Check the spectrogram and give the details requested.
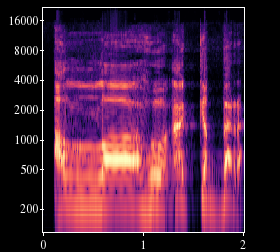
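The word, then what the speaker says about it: الله أكبر: Allahu Akbar. Bagaimana dengan "akep"? Tawalud (menambahkan suara tambahan) tidak diperbolehkan. Akbar. Akbar. Jangan dibaca sebagai "akbar". Terlalu santai.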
